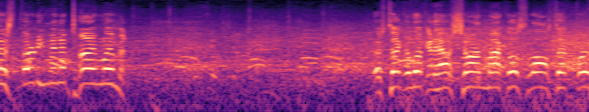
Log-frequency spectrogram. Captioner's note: applause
